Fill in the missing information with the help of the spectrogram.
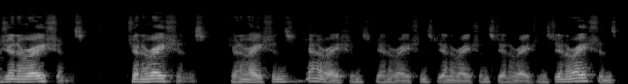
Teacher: there are clearly clearly four distinct stress levels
